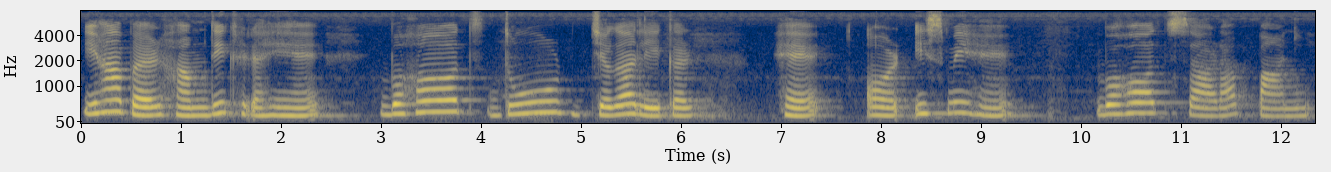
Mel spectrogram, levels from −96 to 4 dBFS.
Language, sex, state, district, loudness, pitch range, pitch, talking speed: Hindi, female, Uttar Pradesh, Hamirpur, -18 LUFS, 210-265 Hz, 225 Hz, 85 wpm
